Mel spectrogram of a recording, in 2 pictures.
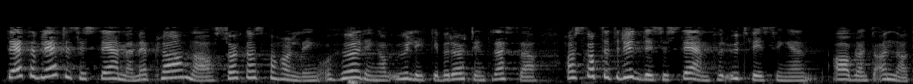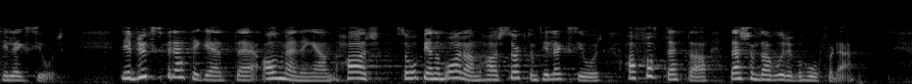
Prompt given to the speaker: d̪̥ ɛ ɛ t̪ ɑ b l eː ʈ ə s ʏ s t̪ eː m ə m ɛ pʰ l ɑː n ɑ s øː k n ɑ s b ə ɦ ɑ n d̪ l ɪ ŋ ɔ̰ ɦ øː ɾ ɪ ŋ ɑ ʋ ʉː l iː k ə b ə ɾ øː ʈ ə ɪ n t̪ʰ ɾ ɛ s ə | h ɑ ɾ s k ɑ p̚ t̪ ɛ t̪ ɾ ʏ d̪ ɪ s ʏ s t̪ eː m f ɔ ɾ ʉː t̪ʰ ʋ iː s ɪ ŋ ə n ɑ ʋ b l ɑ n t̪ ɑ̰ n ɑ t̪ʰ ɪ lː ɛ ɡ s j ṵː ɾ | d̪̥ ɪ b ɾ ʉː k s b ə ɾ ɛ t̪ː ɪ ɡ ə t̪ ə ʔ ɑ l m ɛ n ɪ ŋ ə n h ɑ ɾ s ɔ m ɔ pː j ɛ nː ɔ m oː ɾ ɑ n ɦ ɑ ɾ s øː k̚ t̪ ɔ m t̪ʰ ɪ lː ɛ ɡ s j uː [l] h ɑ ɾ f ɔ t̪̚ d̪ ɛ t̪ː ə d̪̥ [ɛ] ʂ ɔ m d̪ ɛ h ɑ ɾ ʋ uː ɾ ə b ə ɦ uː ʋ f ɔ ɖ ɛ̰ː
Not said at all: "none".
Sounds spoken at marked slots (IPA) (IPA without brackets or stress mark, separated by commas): ɾ, æ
